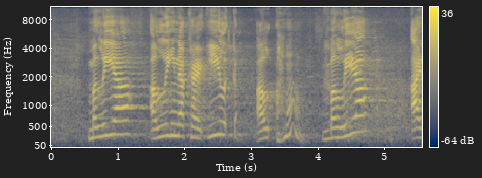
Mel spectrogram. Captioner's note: stuttering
